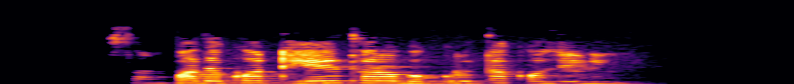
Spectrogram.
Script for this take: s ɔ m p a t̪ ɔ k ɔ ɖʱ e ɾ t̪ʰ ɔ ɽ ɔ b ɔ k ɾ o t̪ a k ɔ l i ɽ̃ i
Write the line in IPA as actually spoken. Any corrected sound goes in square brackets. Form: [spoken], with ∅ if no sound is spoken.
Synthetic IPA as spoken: s ɔ m p a [d̪] ɔ k ɔ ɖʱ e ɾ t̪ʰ ɔ [ɾ] ɔ b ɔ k ɾ [u] t̪ a k ɔ l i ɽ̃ i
